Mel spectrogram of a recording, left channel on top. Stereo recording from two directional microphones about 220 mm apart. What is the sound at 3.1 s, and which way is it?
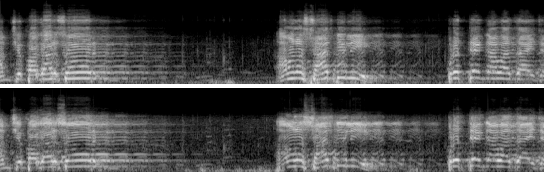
A man's voice, 50° left (ahead or behind).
